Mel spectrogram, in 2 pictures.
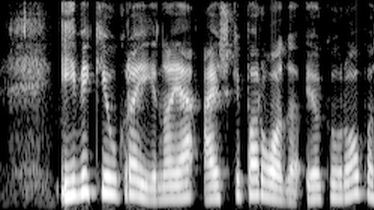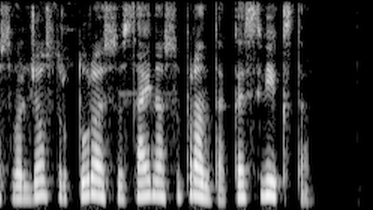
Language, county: Lithuanian, Panevėžys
